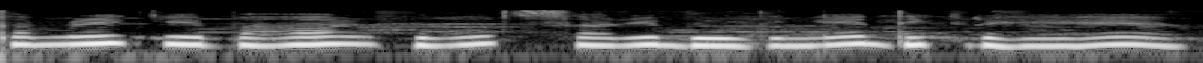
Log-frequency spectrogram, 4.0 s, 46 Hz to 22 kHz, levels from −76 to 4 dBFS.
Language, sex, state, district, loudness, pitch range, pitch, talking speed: Hindi, female, Arunachal Pradesh, Papum Pare, -13 LUFS, 255-280 Hz, 270 Hz, 135 wpm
